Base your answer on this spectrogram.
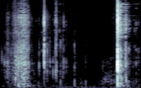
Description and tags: sound of plastic box of drills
